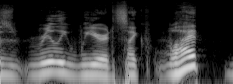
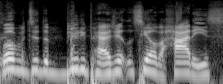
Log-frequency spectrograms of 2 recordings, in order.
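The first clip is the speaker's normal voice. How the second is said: ordinary delivery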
